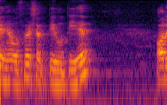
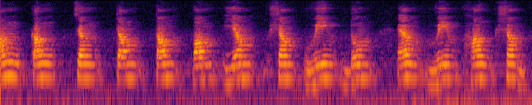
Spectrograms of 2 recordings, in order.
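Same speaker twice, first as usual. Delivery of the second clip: slow seed syllables, each set apart by a pause; syllable-by-syllable recitation; much slower than usual. Shown as a demonstration. Teacher showing how seed mantras come, slow separated recitation. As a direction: chant one syllable at a time, slowly. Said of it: "जब इस तरह से आता है".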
